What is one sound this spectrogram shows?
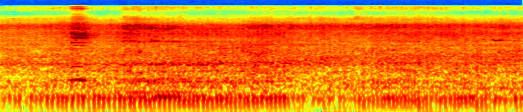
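A car engine hums steadily from close by while driving.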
